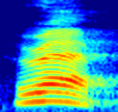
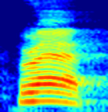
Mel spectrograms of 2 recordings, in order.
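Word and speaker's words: wrap: ডাব্লিউ আর এ পি র‍্যাপ র‍্যাপ আমাদের সাউন্ডটা আসতেছে র‍্যাপ ডাব্লিউ সাইলেন্ট কারণ ডাব্লিউ এরপরে আর আছে মোরানো এটার বাংলা অর্থটা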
